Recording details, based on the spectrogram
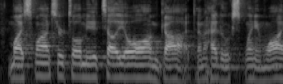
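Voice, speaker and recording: Over noticeable background noise, a man talks at a medium pitch and a moderate pace. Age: 60s. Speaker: recovering alcoholic sharing his story. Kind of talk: testimony.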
